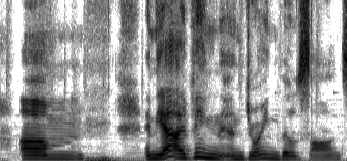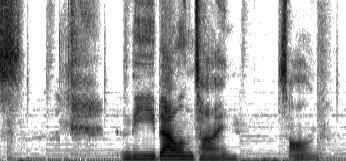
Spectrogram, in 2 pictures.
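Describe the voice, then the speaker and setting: With music in the background, a woman speaks very slowly at a fairly high pitch with ordinary pitch variation. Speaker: amateur artist. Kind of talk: casual talk to camera.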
